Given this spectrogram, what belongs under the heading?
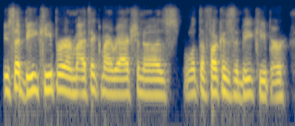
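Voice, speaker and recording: A man's voice: on the high side, fairly quick. Chatty man on a dull lo-fi call. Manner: relaxed, chatty, laughs easily. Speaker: movie review co-host. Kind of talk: casual film review chat. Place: home room indoors. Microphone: video call webcam.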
